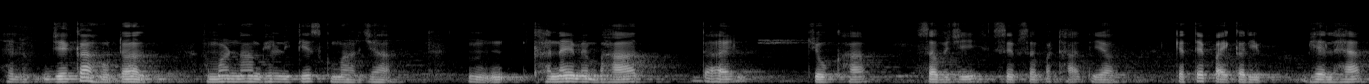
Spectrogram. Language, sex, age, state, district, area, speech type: Maithili, male, 30-45, Bihar, Madhubani, rural, spontaneous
